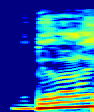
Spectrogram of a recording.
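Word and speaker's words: Mbilli: You know, you've got uh you got Christian uh Mibili.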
